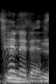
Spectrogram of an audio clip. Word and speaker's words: tinnitus: Use tinnitus. Tinnitus. Is the way a audiologist or a physician would say.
